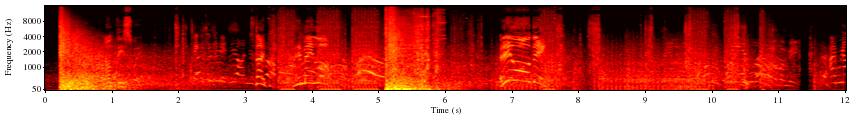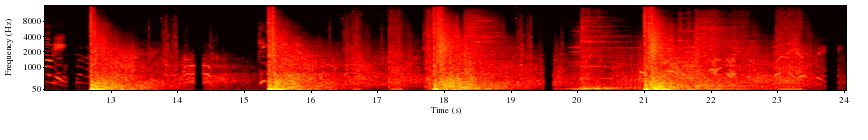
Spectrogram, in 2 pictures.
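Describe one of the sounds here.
A rifle fires loud single shots, each echoing away.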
